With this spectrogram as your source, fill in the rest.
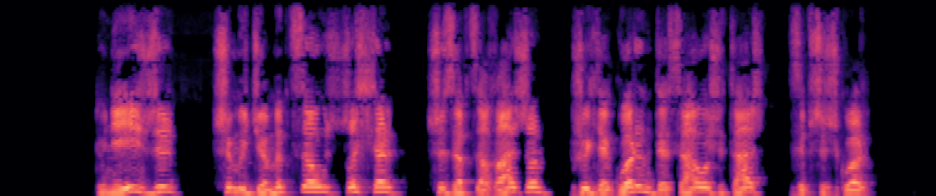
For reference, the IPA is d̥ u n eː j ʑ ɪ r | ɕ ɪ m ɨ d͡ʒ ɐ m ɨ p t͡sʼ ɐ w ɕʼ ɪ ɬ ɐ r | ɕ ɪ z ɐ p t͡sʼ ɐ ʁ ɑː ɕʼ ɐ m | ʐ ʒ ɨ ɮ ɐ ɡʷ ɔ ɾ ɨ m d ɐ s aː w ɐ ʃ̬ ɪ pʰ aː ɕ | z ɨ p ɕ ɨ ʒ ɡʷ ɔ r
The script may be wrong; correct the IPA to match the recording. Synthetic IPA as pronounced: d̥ u n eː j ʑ ɪ r | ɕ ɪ m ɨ d͡ʒ ɐ m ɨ p t͡sʼ ɐ w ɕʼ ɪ ɬ ɐ r | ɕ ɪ z ɐ p t͡sʼ ɐ ʁ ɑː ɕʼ ɐ m | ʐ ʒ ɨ ɮ ɐ ɡʷ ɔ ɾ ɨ m d ɐ s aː w ɐ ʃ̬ ɪ tʰ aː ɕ | z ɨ p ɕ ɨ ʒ ɡʷ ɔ r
